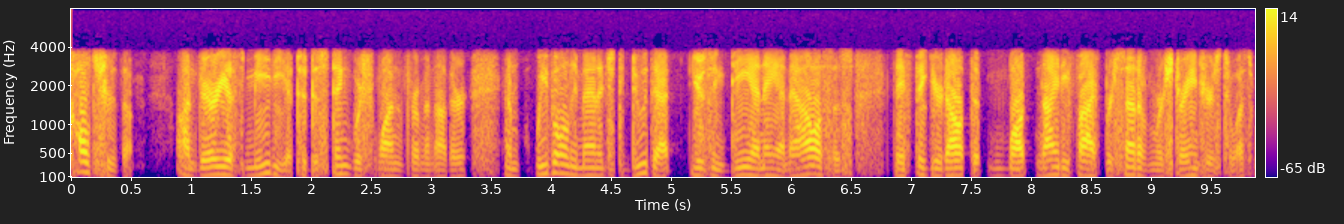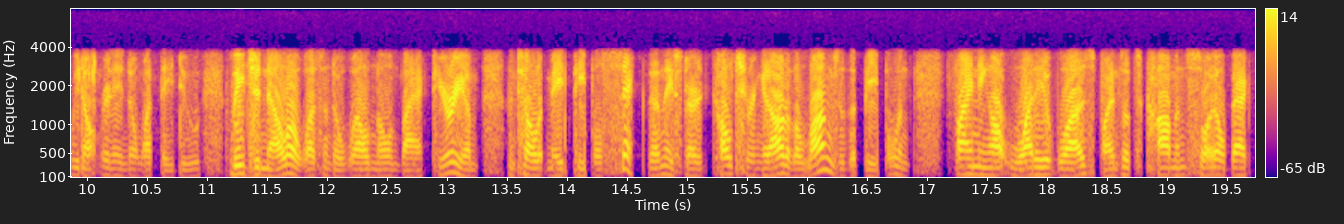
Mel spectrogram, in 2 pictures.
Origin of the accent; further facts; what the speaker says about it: Minnesota, United States; I'm from Minnesota. There's a lot of Indians here.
